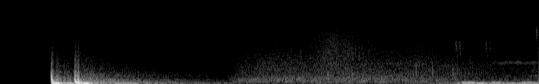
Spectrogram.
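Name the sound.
heartbeat sound effect in video game Chrono Cross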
